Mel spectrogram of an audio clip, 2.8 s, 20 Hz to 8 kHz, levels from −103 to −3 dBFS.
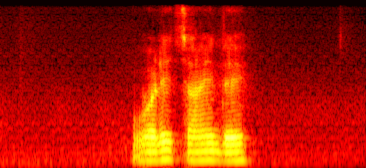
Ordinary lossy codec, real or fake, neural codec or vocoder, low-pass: AAC, 32 kbps; fake; codec, 16 kHz, 0.4 kbps, LongCat-Audio-Codec; 7.2 kHz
